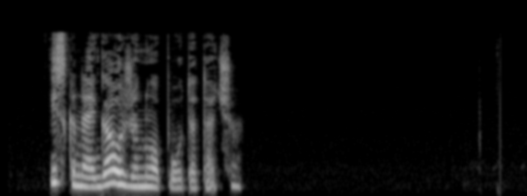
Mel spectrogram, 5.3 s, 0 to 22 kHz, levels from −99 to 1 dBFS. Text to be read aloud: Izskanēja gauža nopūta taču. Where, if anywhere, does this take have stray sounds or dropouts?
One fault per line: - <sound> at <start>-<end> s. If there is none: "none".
none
